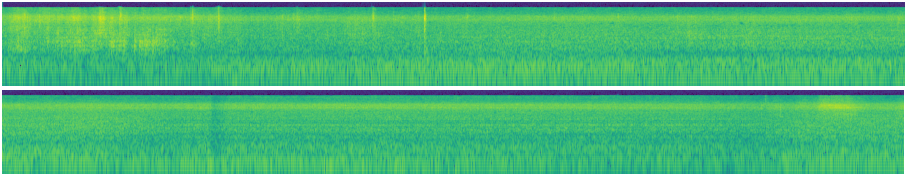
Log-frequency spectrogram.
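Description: Steady engine drone and road noise heard from inside a moving car's cabin, a low hum under an even hiss of tyres and wind.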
